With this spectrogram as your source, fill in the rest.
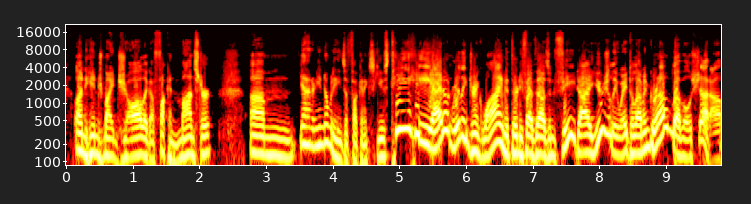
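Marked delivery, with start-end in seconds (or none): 4.9-9.4 put-on prim, dainty, prissy old-lady voice. Mocking a fellow passenger who made excuses for drinking wine: mocking imitation of a granny. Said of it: "chug your wine, Granny".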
